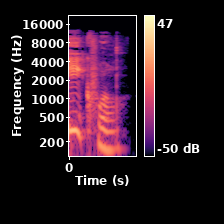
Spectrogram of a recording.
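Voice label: "equal", British English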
